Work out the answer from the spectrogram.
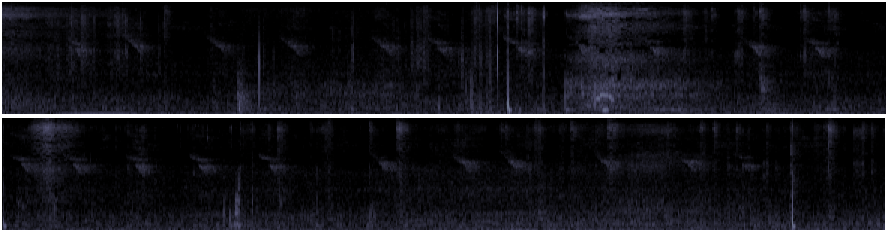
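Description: Faint bird chirping, a short falling chirp repeated about once or twice a second, with a few sharp clicks and a brief rustle as a knife cuts eggplant over a pot of salted water.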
